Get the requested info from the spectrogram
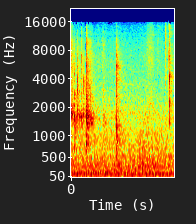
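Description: A few light, scattered clicks, about four spread over two seconds, over faint room hum.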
